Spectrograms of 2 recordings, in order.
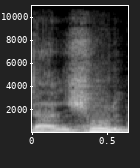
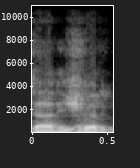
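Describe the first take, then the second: First: The word has two syllables, ending in -shoor. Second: The word has three syllables, ending in -war. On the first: The speaker calls it wrong. "मेरी उर्दू भी कमजोर हो गई है तो कभी कभी ... दानशूर कह देता हूँ" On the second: The speaker calls it right. "दानिश्वर के बजाय"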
